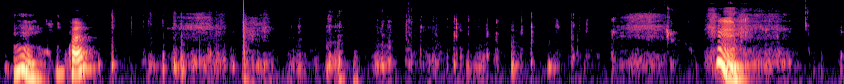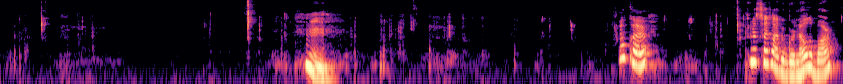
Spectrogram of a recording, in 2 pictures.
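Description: A young woman chews food with wet, smacking sounds.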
